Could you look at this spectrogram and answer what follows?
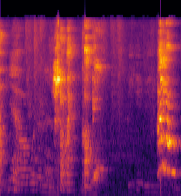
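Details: Female African grey parrot, eight years old, a pet chatting away to herself in a bathroom; a short run of voice-like harmonic babble, then sharp hissy bursts with a small-room echo.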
